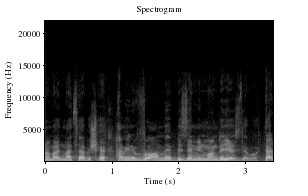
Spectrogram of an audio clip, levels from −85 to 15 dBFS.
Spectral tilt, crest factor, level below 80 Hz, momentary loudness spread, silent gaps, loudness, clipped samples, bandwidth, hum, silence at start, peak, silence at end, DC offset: -7 dB/octave; 18 dB; -60 dBFS; 5 LU; none; -23 LUFS; under 0.1%; 13 kHz; none; 0 s; -4 dBFS; 0 s; under 0.1%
